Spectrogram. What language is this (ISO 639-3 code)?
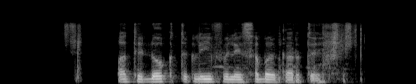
skr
